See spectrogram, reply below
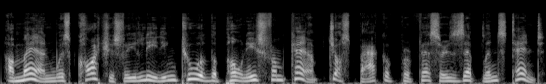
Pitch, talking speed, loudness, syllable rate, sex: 170 Hz, 185 wpm, -19 LUFS, 4.5 syllables/s, male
